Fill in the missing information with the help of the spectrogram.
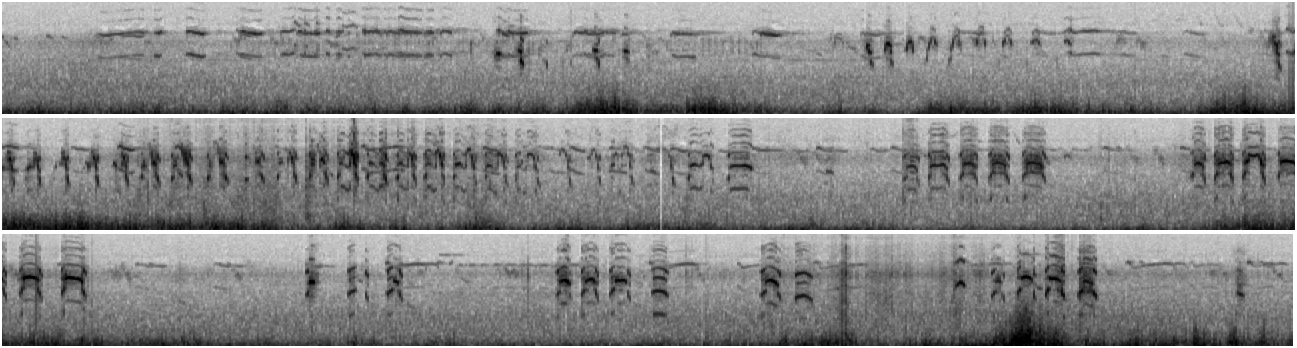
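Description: Ospreys calling at the nest: bouts of rapid, high whistled chirps, excited calling as the mate lands on the nest. Low rumbling thumps come between the calls, the loudest near the end.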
